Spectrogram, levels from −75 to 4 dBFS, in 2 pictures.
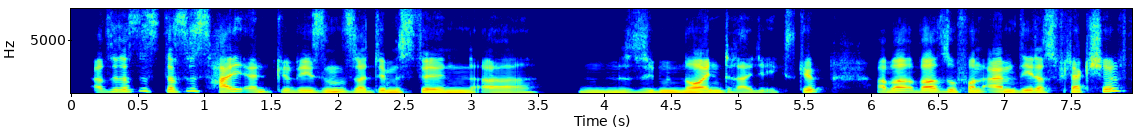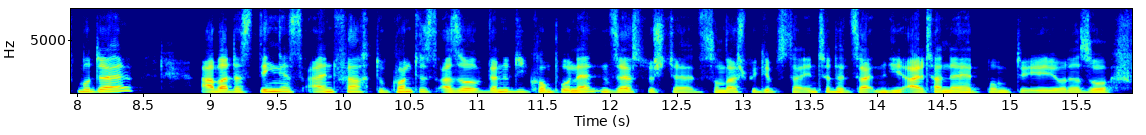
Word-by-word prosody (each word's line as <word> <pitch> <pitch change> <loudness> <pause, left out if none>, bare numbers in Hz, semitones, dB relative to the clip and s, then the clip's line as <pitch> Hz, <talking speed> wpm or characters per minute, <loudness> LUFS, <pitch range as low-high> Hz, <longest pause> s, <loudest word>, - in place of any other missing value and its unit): Also, 155 +3 -4
das 180 +1 -2
ist 215 -6 -8
das 175 +2 +1
ist 230 -2 -5
High-End 160 -4 +3
gewesen, 135 +3 -1
seitdem 135 -1 0
es 130 0 -3
den, 130 -3 +2
äh, 125 -1 -3 0.3
n 130 0 -6
793DX 125 0 +1
gibt, 165 +3 -1 0.3
aber 140 -1 +3
war 160 +2 +9
so 170 +1 -2
von 155 -1 0
AMD 155 -2 +3
das 140 -2 +2
Flaggschiff-Modell. 195 - +1 0.5
Aber 155 +2 +6
das 160 -1 -4
Ding 185 +3 +3
ist 175 -4 -4
einfach, 170 -1 0
du 145 - -9
konntest 170 +3 -1
also, 150 -1 +1
wenn 150 +2 +1
du 175 - -1
die 165 - -6
Komponenten 160 +2 0
selbst 155 +3 0
bestellst, 135 -3 -5
zum 135 - -4
Beispiel 145 0 -2
gibt's 150 0 -6
da 140 - -4
Internetseiten 145 -3 -2
wie 130 0 -2
alternate.de 140 -1 0
oder 135 -1 -3
so. 135 +1 -1
145 Hz, 165 wpm, -24 LUFS, 135-165 Hz, 0.5 s, war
